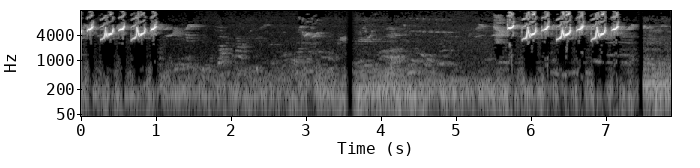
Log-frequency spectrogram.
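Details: Wingko-type cinereous tit in full song, used to coax other birds into singing. Rapid series of sharp rising whistles open the recording, then a pause, then a longer run of six bright upslurred notes, with low rumbling noise throughout.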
